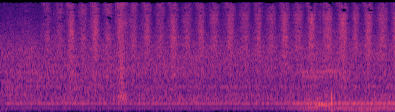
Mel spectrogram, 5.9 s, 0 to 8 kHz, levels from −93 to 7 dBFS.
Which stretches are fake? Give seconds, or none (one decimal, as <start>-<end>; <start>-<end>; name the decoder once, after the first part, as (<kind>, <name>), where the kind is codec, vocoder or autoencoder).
none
